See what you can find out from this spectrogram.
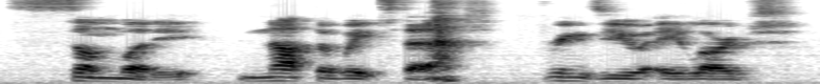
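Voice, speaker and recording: A man's voice: fairly low pitch, slow pace, fairly bright tone. A man acting as game master, narrating a tabletop game and joking with the players. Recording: roomy, slightly distant mic.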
